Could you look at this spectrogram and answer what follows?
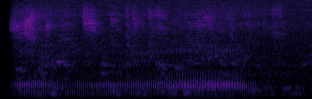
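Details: French bulldog snoring while dreaming: a single drawn-out, rattly, snorting breath in a quiet room.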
